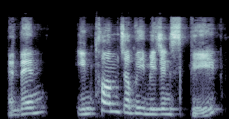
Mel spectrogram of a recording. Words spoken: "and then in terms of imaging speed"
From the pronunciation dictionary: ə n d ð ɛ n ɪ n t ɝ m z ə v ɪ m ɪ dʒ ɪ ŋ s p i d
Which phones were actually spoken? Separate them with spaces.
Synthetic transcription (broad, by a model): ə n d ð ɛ n ɪ n t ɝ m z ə b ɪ m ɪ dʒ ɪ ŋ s p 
